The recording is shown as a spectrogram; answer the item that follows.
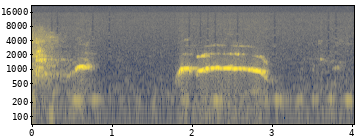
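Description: A cat meowing once: a single call about a second long that rises and then falls, midway through, over a faint steady hum.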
